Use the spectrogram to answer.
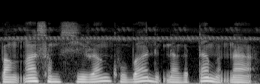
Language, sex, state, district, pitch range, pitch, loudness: Garo, male, Meghalaya, West Garo Hills, 110-150 Hz, 120 Hz, -17 LUFS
